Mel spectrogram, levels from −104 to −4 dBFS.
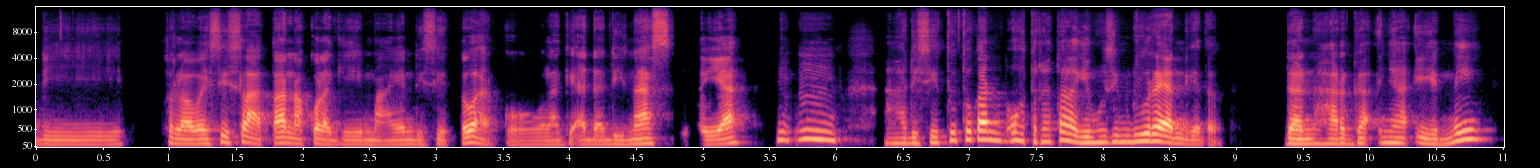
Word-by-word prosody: di 105 0 -8 0.3
Sulawesi 120 +4 0
Selatan 140 -1 +2
aku 120 -2 -4
lagi 105 -1 -6
main 105 +1 -6
di 105 - -8
situ, 105 0 -1
aku 100 0 -5
lagi 100 -1 -10
ada 105 -1 -4
dinas 120 +5 -2
gitu - - -11
ya 120 +5 +4 0.4
mhm. 225 0 0 0.4
Nah 130 - -7
di 135 - -2
situ 150 +7 -3
tuh 220 +2 -1
kan, 225 -1 +9
"Oh 200 -1 0
ternyata 170 +3 0
lagi 150 -4 +3
musim 155 +2 -1
duren," 175 -9 +7
gitu. 110 -1 -6 0.5
Dan 120 -1 +3
harganya 135 +4 -2
ini 150 - 0
125 Hz, 160 wpm, -25 LUFS, 105-165 Hz, 0.5 s, kan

